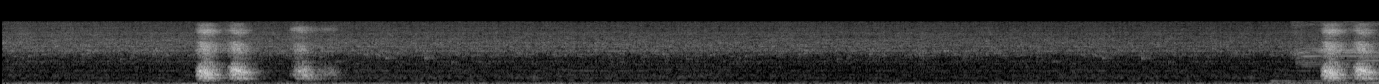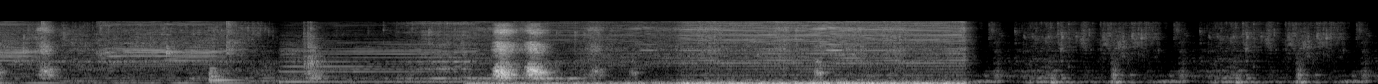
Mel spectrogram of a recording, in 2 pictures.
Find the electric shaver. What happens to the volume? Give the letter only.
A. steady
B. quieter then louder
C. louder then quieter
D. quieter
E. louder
E.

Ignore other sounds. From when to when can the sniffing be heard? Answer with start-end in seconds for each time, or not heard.
1.9-3.4, 13.2-14.3, 18.7-19.8.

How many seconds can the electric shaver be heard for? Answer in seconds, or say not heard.
11 s.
